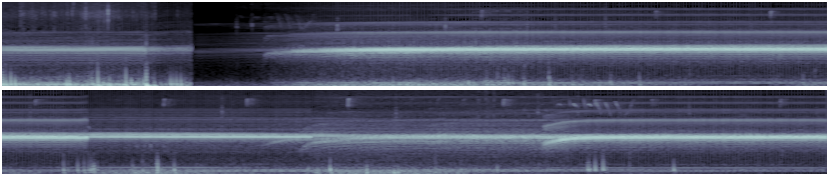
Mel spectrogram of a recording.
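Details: Several toads trilling during mating at the Guildwood waterfront. After a brief quiet gap, long steady trills overlap one another, each starting with a short upward slide before holding a level pitch for many seconds.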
